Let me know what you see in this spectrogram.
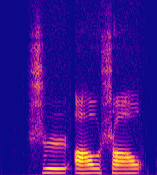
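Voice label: "shao" bopomofo, Chinese; phonetics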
